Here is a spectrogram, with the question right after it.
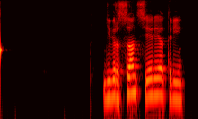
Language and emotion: Russian, neutral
